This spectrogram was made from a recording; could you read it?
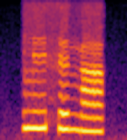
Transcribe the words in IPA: le˦sɛ˦ŋa˦

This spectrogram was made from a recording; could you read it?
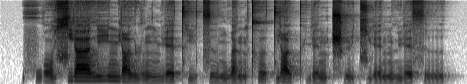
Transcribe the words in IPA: fwɔ˨˩ ɕjä˥li˥n̪jɑ˨ʊ̯ ɻʊ˥˧ŋn̪ɥɛ˥˩t̪ʰi˨˩t͡sɹ̩˥˩ n̪wa˨˩nkʰɤ˥t̪jɑ˥˩ʊ̯pʰɥɛ˧˥n ʈ͡ʂʰɻ̩˨˩t͡ɕɥɛ˧˥nlɥɛ˥˩sɹ̩˧˥

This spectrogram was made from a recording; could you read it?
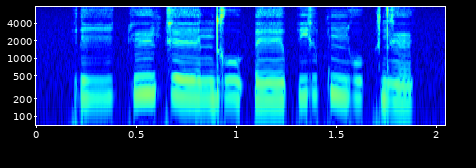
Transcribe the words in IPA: ɾiːkĩːkeːnduː ʔeːpjipɲuːkdẽ

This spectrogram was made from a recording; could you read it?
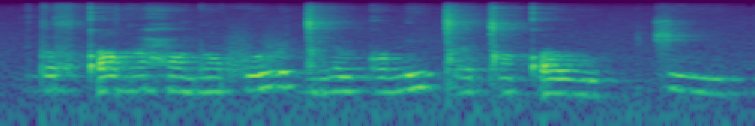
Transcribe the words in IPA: dɔsqʼʊdˤĩ ħɔ̃dɔ̃fʊβʏ ɡ͡ǀĩɹɡɔni ɡ͡ǀɜǀɔ̃qʼu | t͡ʃi

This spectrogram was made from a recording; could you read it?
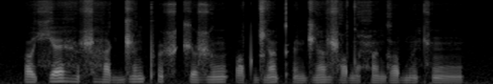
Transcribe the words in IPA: ɔçɛ ɦə̃ʂɦaɡɖ͡ʐə̃ɡ pʼũʂt͡ʃoʐũ ʔɛtˤd͡ʑũ kʼə̃d͡ʒã ʐɛdˤə̃ħũɡɔb ũcʰũ

